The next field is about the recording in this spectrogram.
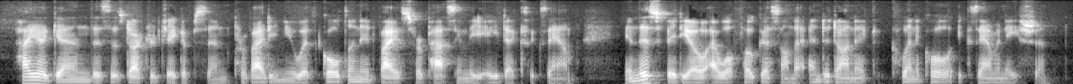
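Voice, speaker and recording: A man speaks with a very deep, low pitch and vocal fry. His pitch varies in an ordinary way, at a moderate pace. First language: Spanish. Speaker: dentist and dental educator. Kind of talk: tutorial. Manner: formal.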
